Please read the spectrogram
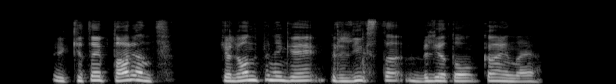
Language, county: Lithuanian, Marijampolė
